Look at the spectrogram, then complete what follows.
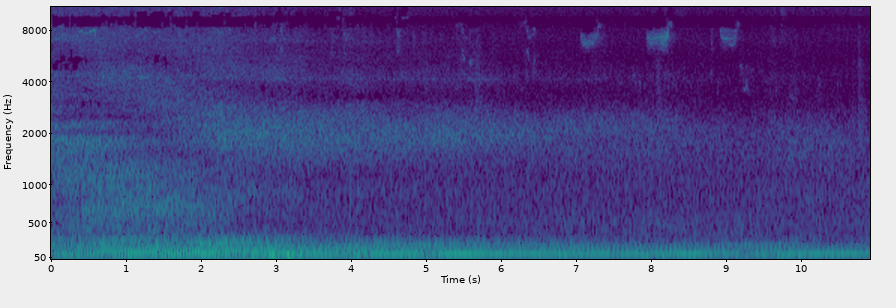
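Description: A car passing with tyre noise that fades over the first few seconds, over a steady low drone from a diesel locomotive approaching in the distance.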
